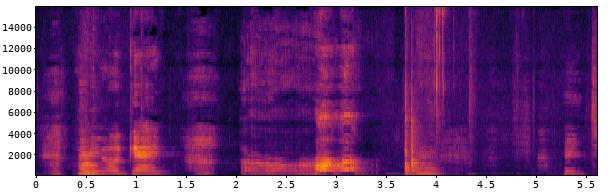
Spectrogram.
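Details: A Shih Tzu puppy barks at cello practice with short, high-pitched yappy barks and a rougher growling stretch in the middle.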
